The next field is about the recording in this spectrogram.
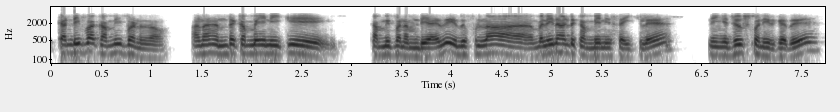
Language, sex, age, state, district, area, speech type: Tamil, male, 18-30, Tamil Nadu, Perambalur, urban, conversation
